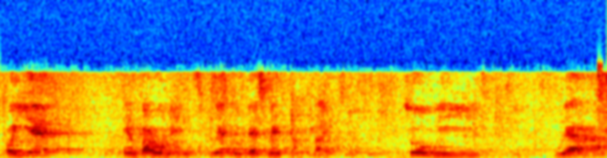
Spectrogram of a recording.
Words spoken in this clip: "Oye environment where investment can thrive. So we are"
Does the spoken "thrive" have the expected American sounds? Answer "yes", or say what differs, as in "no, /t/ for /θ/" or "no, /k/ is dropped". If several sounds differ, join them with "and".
no, /f/ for /θ/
